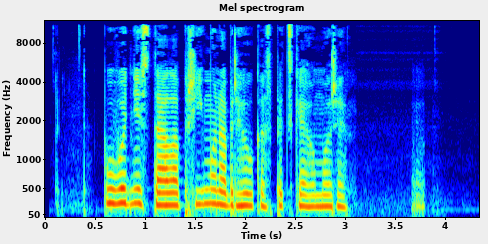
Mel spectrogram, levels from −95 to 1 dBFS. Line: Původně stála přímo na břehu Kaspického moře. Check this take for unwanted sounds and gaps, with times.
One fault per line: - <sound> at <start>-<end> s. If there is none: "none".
- laugh at 3.7-3.8 s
